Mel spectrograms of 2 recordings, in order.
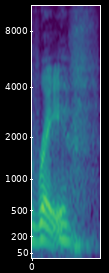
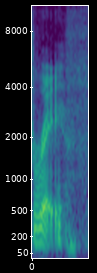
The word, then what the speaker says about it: Ralph: his name is pronounced Rafe it's spelled Ralph and it's pronounced Rafe oh which is a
